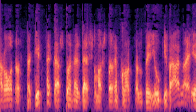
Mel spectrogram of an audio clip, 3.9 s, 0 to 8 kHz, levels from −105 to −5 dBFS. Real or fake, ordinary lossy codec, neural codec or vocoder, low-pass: fake; MP3, 32 kbps; codec, 24 kHz, 1.5 kbps, HILCodec; 7.2 kHz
